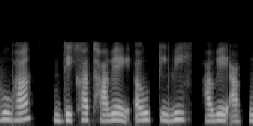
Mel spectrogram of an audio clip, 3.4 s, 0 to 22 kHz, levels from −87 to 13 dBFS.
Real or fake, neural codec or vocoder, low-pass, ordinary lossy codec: fake; codec, 16 kHz, 0.8 kbps, ZipCodec; 5.4 kHz; none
